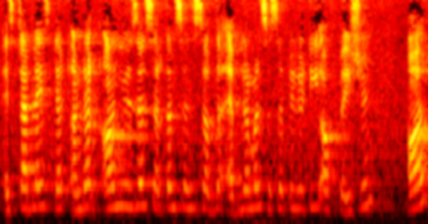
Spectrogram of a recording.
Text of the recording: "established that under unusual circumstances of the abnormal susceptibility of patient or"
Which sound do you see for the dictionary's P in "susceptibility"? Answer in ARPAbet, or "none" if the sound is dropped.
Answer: none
